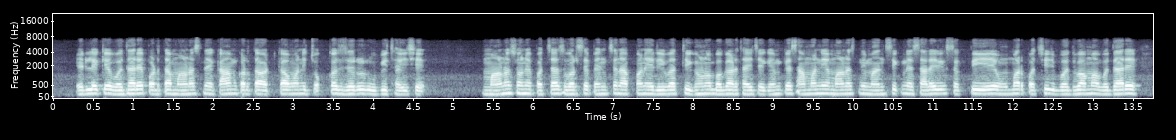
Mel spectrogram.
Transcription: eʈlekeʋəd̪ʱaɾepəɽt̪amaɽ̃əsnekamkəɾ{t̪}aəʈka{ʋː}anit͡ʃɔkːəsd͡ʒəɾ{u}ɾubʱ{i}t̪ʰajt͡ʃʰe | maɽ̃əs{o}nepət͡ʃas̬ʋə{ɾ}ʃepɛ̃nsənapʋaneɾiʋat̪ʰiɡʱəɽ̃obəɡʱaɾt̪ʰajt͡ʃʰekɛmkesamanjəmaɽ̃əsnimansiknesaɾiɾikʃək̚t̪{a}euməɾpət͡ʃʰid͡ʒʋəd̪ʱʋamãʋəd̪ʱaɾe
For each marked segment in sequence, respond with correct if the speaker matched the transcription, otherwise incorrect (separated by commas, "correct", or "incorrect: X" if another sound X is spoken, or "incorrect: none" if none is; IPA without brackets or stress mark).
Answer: correct, correct, correct, correct, correct, correct, incorrect: i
